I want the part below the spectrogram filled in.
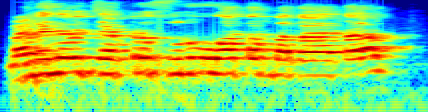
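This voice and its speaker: A man's voice: very high voice, level tone, brisk, a bit bright, a little hiss or hum. A male chemistry teacher gives a classroom lecture. He repeats each point and quizzes the class as he goes. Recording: echoey room, far from the mic.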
